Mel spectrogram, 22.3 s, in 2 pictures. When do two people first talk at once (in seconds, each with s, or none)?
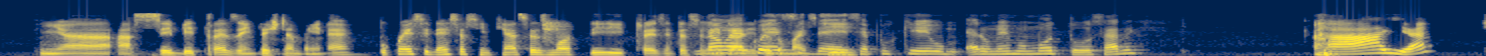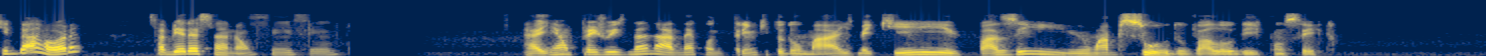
5.2 s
